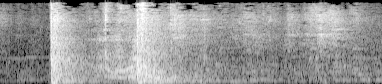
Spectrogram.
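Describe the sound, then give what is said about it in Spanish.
A heavy wooden procession float carrying the Virgin is lifted with a loud, sudden thud, followed by a second knock and a rattling shudder that shakes the float, with crowd voices murmuring in the background. “Una levanta que la han hecho con muchas ganas, lo suficiente para hacer temblar todo el pase de palo.”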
